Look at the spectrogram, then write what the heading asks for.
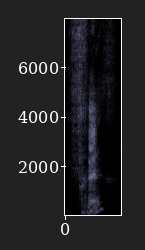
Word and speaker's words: frère: Donc, par exemple, ici, elle a un frère et une sœur. Elle a un frère et une sœur. Pas très facile, hein, cette prononciation-là. Frère, frère. Le R en français vient d'ici. Hein.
